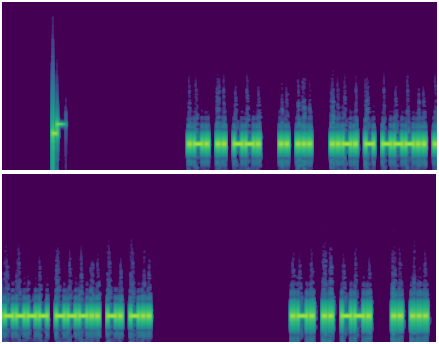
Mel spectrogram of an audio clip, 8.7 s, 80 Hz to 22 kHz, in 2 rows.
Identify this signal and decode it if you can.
Morse code, heard as a keyed tone, about 34 wpm, 700 Hz. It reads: RIG IS FT818ND RIG IS
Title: Speed-Racing Common QSO Phrases - 28wpm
